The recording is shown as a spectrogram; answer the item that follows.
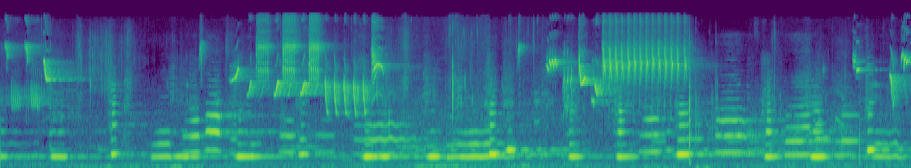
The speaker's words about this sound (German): Also man hört es, sie spielen und singen tatsächlich mit Nachtigallen, aber wahrscheinlich vorher gefragt und abgestimmt, oder?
